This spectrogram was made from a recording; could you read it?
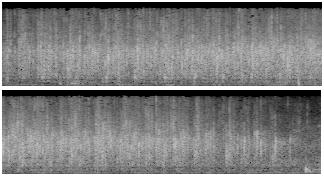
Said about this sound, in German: Applaus für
